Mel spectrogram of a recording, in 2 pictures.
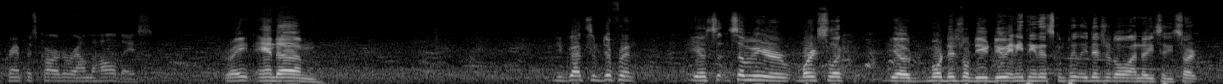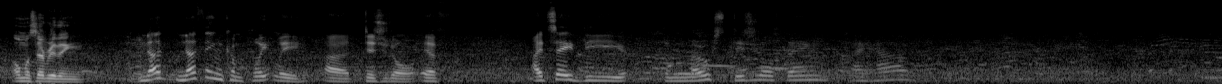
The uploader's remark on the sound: After a 2 year hiatus the podcast is back with some recorded interviews from Texas Frightmare Weekend 2022.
